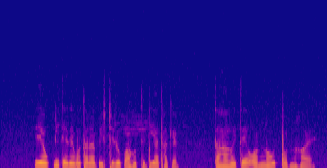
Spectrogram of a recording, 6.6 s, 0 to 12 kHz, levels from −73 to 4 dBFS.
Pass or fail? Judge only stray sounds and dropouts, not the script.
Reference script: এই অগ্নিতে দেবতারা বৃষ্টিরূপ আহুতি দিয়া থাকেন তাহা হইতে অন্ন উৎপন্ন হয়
fail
